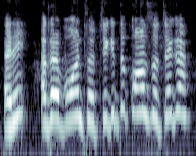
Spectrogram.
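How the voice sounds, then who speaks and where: Woman playing the husband in a cartoon, highish bright voice, sweet to the wife, cold and bossy with his parents. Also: fast. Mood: coaxing. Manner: firm, dismissive, coaxing. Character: young husband, doting to wife, harsh to parents. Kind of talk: animated family drama dub.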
